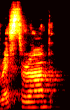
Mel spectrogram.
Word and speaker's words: Restaurant: is ein resto home the German language uses the word restaurant but it's pronounced the French way restaurant whoa is I'm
